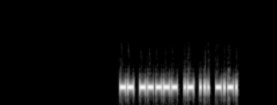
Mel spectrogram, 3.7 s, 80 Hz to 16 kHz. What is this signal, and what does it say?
Morse code, heard as a keyed tone, about 41 wpm, 700 Hz. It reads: M0ASC
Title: DXCC-100 Call Signs - 5 Characters - Repeated 2x - 45wpm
